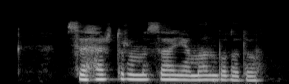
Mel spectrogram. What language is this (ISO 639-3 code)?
uig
